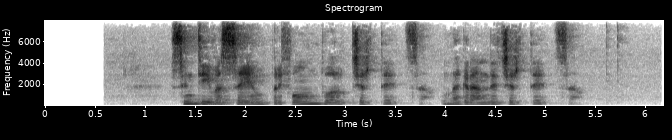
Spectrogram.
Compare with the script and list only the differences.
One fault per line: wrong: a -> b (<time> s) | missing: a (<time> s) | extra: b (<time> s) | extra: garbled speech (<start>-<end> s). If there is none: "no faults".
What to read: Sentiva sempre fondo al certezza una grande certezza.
no faults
